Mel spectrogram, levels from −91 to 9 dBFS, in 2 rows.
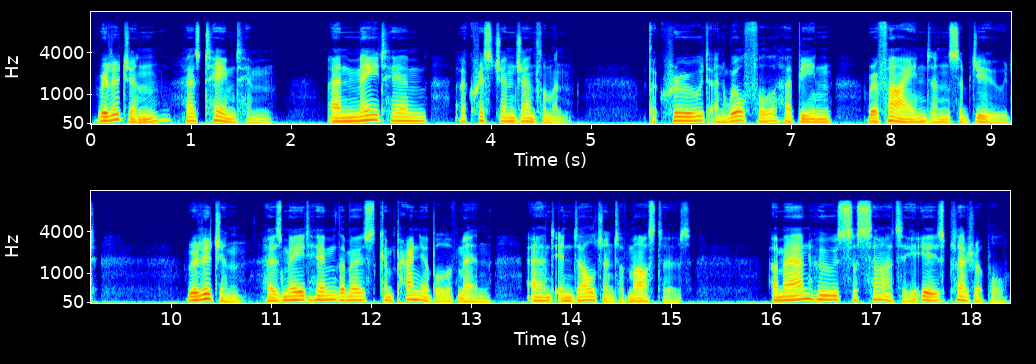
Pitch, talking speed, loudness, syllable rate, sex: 105 Hz, 120 wpm, -19 LUFS, 4.6 syllables/s, male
